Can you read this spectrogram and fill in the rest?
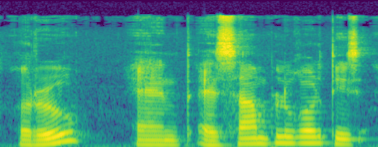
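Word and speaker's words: Ρο: Ro, which is pronounced ru, and a sample word is ρύζι, which means rice.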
